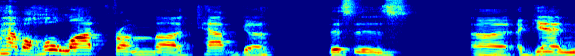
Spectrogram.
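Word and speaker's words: Tabgha: come here to tag tabga i always want to say tag book but it's tabga you can see it how it's spelled it's a benedictine cloister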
